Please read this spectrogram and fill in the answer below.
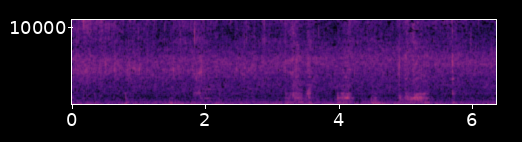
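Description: Tomato masala with ground coconut paste sizzling faintly in a non-stick pan as a spatula stirs it through.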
